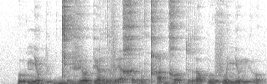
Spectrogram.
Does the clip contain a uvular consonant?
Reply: yes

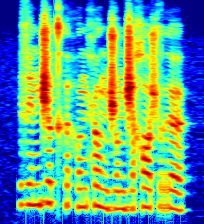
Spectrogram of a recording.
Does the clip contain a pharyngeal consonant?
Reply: yes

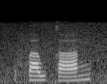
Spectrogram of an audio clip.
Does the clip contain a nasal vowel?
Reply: no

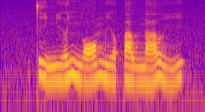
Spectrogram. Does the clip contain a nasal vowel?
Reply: no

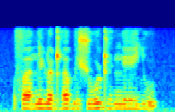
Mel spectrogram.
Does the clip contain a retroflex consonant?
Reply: yes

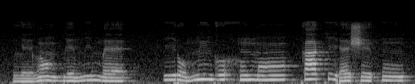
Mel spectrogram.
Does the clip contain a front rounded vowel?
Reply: no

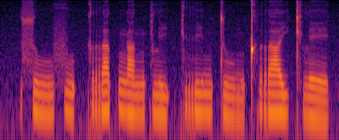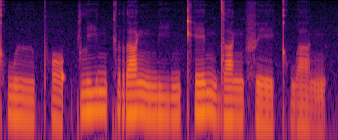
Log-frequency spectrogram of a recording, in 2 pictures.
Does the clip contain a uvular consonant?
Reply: no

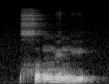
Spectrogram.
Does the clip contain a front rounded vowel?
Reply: yes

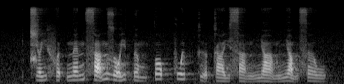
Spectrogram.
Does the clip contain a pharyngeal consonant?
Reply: no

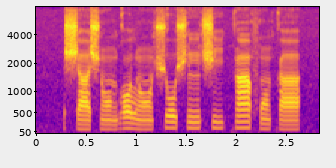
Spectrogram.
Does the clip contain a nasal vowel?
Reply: yes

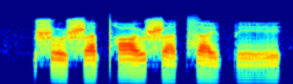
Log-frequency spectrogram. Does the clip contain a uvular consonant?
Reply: no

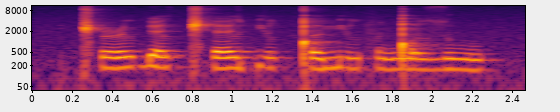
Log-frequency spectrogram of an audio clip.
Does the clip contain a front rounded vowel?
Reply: no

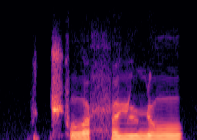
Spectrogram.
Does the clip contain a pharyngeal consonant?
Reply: yes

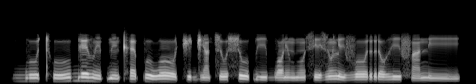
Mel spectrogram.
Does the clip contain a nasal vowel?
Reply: yes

